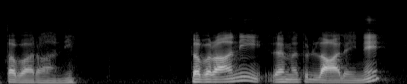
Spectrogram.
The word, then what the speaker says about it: طبرانی: آئی ہے طبرانی میں۔ طبرانی کا اصل تلفظ یہی ہے، طا پر بھی زبر ہے، با پر بھی زبر ہے، طبرانی۔ طبرانی رحمۃ اللہ علیہ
